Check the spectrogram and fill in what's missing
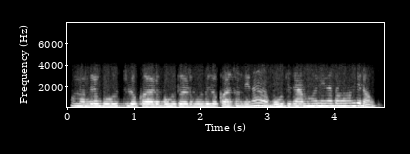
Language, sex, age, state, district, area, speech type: Odia, female, 18-30, Odisha, Jajpur, rural, conversation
